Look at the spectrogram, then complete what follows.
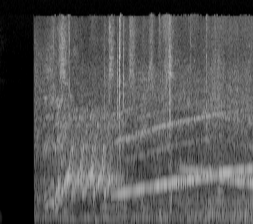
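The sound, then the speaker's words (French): A loud emergency siren of a Palestinian Red Crescent ambulance wails with rising and falling tones over the rumble of the vehicle speeding through streets in the middle of the night, starting abruptly after a brief silence and continuing steadily. “ambulancier du Croissant Rouge, fonce au volant de son véhicule.”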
